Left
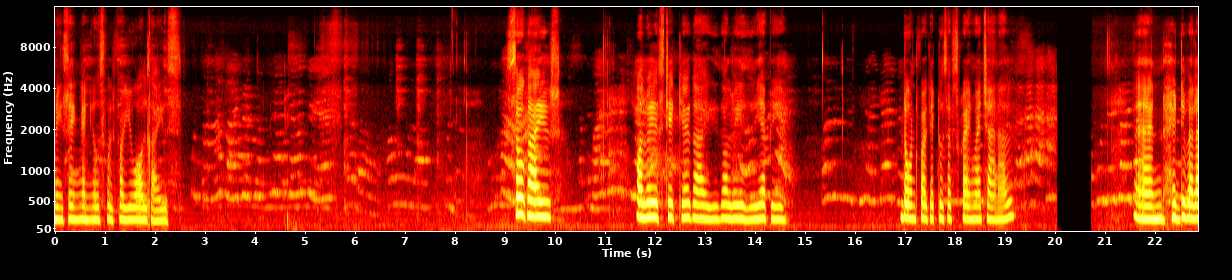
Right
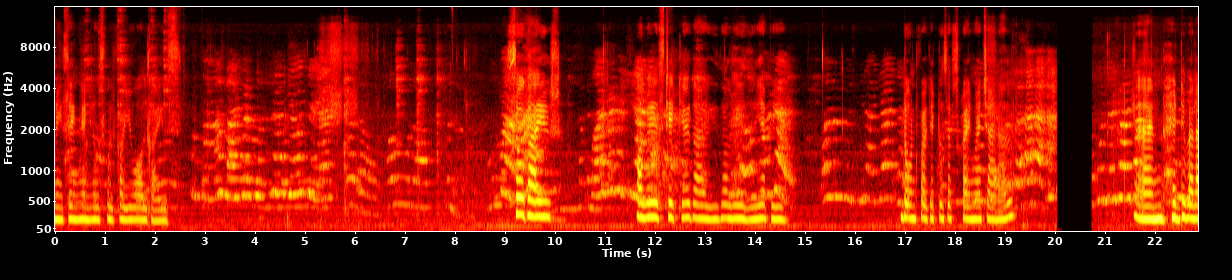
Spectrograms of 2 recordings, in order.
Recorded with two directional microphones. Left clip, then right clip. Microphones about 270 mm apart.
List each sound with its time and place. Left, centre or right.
0.0 s speech: left
9.1 s speech: left
11.6 s speech: left
16.9 s speech: left
21.2 s a child's voice: left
